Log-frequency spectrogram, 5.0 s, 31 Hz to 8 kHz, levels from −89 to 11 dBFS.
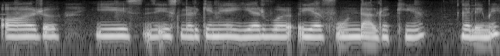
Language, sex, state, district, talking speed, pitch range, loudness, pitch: Hindi, female, Delhi, New Delhi, 155 wpm, 210-225 Hz, -14 LUFS, 215 Hz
